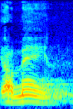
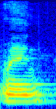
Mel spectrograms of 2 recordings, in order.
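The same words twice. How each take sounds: First: Every sound is pronounced fully and clearly. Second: The opening vowel is rushed and barely heard. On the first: The speaker calls it right. "You have to say the Amen very clearly" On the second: The speaker calls it wrong. "don't say the Aleph too quickly"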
